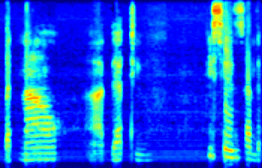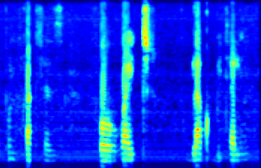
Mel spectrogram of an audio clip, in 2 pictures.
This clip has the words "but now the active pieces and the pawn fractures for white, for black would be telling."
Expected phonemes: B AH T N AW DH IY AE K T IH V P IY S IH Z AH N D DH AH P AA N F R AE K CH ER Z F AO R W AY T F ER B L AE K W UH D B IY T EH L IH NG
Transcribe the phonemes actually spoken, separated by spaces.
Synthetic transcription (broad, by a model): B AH T N AW DH IY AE K T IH V P IY S IH Z AH N D DH AH P AA N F R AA K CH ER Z F AO R W AY T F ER B L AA K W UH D B IY T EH L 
